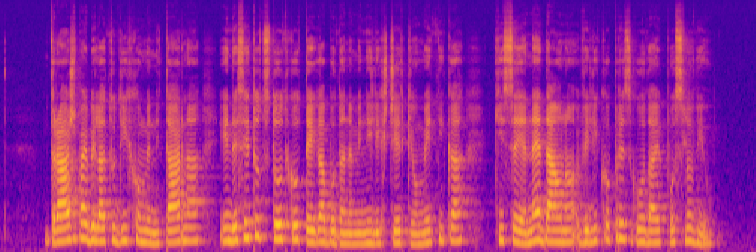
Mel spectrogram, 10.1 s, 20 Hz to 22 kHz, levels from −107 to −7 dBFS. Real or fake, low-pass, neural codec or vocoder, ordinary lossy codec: fake; none; vocoder, 44.1 kHz, 128 mel bands every 256 samples, BigVGAN v2; none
